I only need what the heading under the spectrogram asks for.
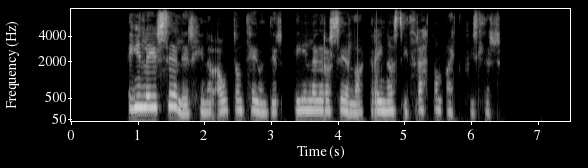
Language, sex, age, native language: Icelandic, female, 30-39, Icelandic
